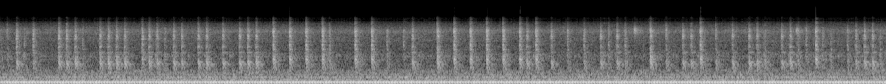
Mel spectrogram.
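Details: Internal engine knock on a 1994 Grand, 4-litre engine, at idle: heavy, fairly even knocking about three raps per second over a deep engine rumble; cause unclear.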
